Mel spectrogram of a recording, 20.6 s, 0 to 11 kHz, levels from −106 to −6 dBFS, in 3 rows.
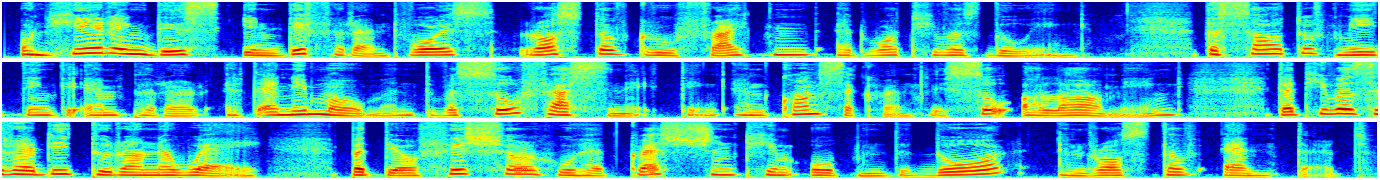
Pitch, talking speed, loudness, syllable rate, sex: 180 Hz, 140 wpm, -22 LUFS, 4.6 syllables/s, female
